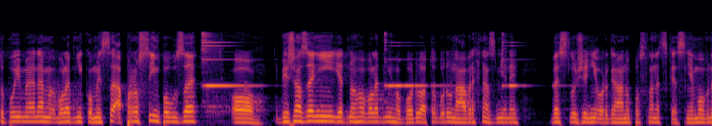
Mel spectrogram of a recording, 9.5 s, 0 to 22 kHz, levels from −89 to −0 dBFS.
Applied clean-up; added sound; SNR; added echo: neural mask model RNNoise.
